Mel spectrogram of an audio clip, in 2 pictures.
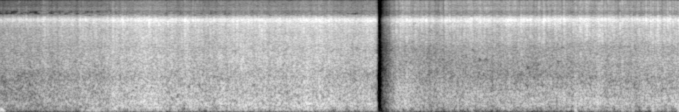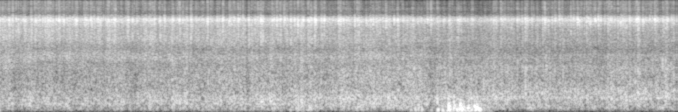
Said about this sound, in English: Sleet.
